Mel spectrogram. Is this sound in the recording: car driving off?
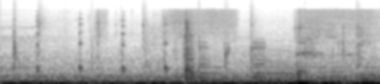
yes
